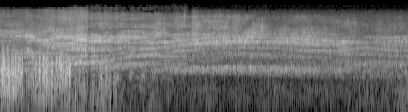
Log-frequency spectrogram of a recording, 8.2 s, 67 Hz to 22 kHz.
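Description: Electric RC model P-51 Mustang flying past. Its motor and propeller whine mixes with the onboard sound module's simulated piston-engine sound, and the pitch drifts up and then down as the plane passes. It is loudest in the first second or so and eases off slightly toward the end.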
